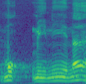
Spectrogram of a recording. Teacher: Nah, ini ada al bertemu huruf mim, yaitu izhar qamariyah. Kemudian mu'minina hamzah sukun diperhatikan, ditekan ya, tidak ngalir.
